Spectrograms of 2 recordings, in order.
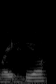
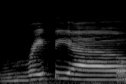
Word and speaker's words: Raphael: michael real and raphael i heard someone pronounce it rayfield and i was like raphael i like that but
